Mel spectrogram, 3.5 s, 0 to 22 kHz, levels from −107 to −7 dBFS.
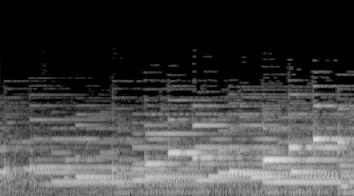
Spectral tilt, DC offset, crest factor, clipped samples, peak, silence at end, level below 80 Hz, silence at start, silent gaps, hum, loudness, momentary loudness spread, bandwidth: -8.5 dB/octave; under 0.1%; 16 dB; under 0.1%; -14 dBFS; 0 s; -58 dBFS; 0 s; none; none; -31 LUFS; 11 LU; 5.2 kHz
